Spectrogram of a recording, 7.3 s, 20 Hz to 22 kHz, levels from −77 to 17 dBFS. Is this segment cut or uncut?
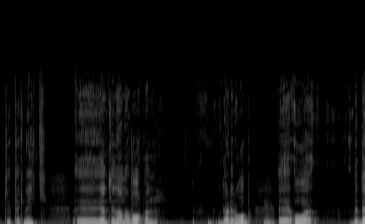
uncut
